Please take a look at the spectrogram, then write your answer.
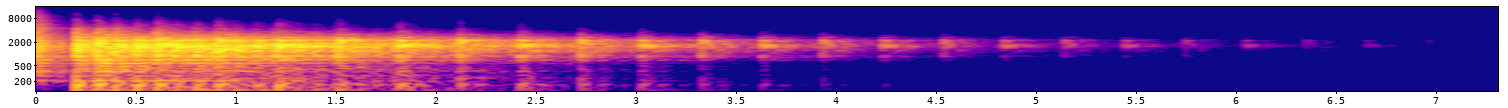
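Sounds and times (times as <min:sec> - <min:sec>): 
dub percussion hit: 0:00.0 - 0:02.7.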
